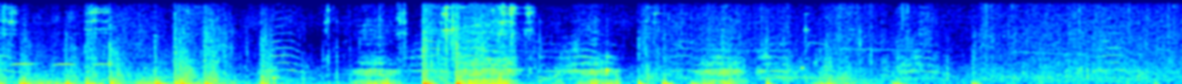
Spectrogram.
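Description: A horse snorts and whinnies.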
